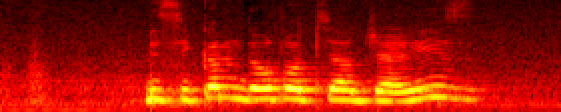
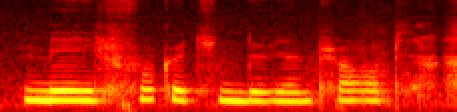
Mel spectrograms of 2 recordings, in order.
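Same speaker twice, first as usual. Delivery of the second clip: conseil chuchoté. Acted.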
